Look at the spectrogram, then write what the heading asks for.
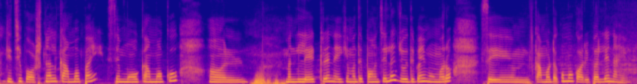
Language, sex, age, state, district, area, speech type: Odia, female, 18-30, Odisha, Kendrapara, urban, spontaneous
